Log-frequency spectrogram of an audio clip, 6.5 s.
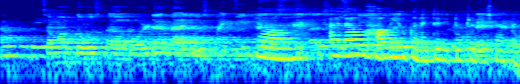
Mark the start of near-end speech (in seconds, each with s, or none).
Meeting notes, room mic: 3.2 s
